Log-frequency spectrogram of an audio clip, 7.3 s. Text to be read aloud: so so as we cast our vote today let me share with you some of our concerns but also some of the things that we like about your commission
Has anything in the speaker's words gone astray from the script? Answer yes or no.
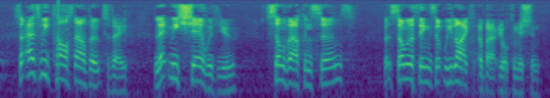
yes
